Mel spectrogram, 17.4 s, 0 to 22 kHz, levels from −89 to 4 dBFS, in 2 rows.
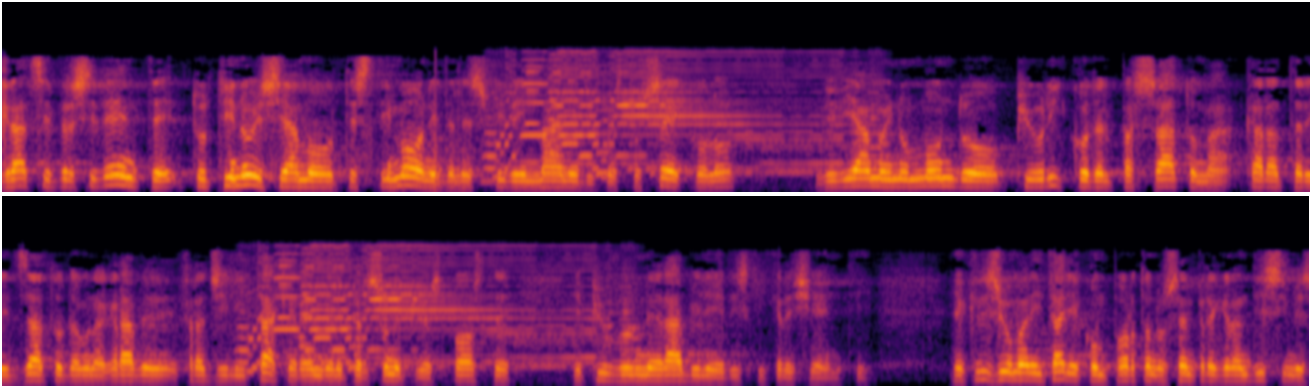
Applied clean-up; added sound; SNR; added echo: none; Harmonica; 9 dB; none.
